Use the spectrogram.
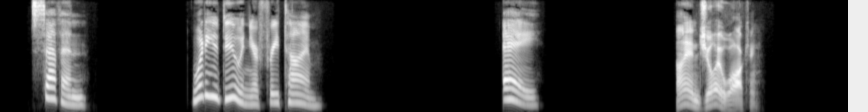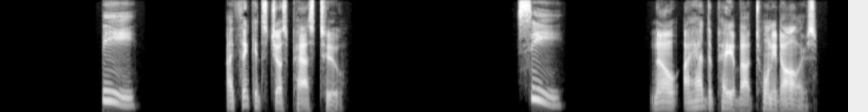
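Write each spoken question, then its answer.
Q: What do you do in your free time?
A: A: I enjoy walking.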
